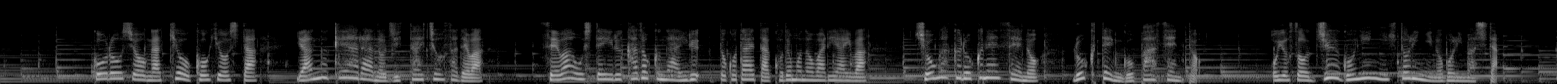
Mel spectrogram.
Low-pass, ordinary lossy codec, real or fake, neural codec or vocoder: 7.2 kHz; none; real; none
